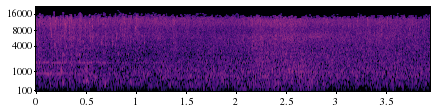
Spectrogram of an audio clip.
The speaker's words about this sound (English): In the background, you hear the gentle lapping of the water.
